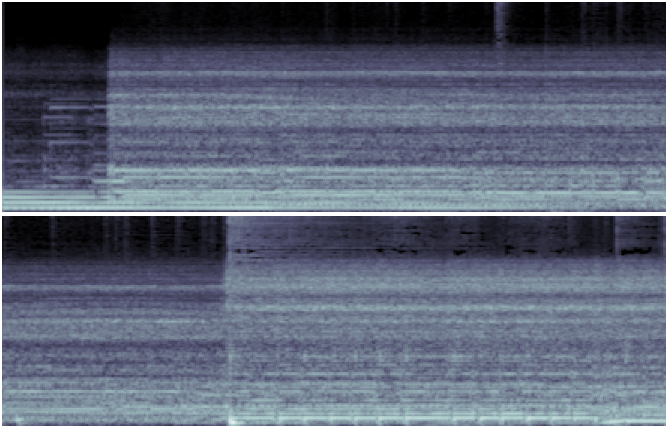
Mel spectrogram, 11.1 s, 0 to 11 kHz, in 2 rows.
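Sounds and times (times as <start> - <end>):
electric guitar chords: 0.0 - 11.0
rock band playing: 0.9 - 11.0
cymbal crash: 7.4 - 9.3.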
